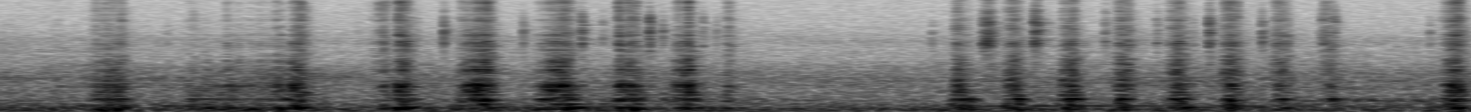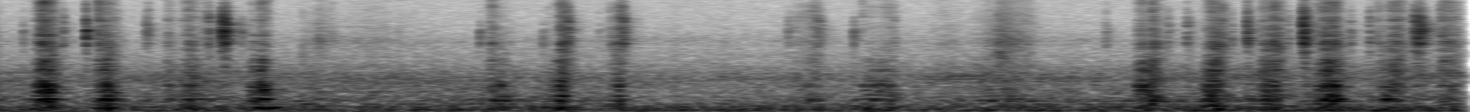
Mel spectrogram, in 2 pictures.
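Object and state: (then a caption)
Copper-foil scratch-art board being engraved. A red-handled metal stylus scratches lines steadily into a flat, thin, black-coated copper-foil scratch-art board. The result is quick, rasping scrape strokes in uneven bursts, bright and crackly with a faint low hum underneath. There are brief quieter pauses between groups of strokes.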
